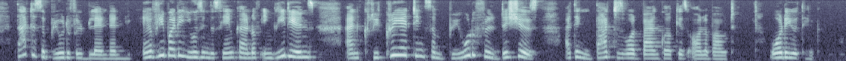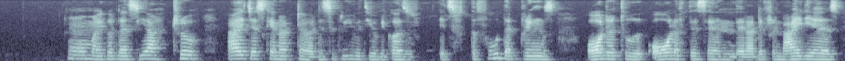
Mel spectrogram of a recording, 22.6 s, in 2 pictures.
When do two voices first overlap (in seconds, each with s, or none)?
none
